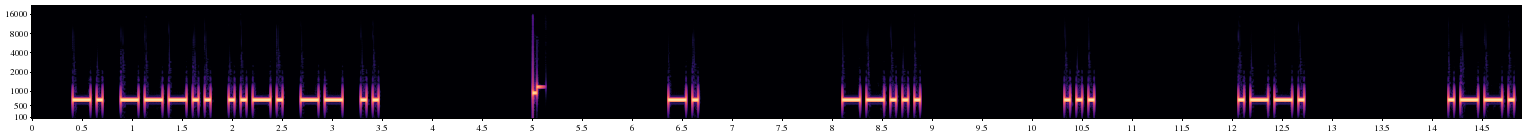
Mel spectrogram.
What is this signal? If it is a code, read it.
Morse code, heard as a keyed tone, about 20 wpm, spaced as for 9 wpm, 700 Hz. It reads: N8FMI N7SPP
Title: USA Call Signs - 5 Characters - 8x Character Spacing - 20wpm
